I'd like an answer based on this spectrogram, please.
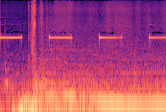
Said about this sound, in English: And, alright, the beeping of the car has stopped with the seatbelt on.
